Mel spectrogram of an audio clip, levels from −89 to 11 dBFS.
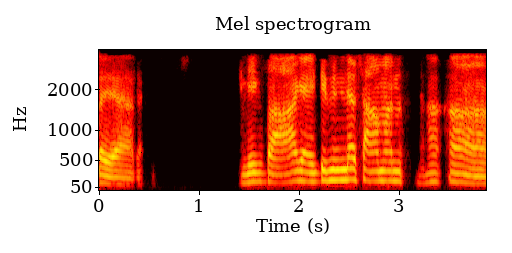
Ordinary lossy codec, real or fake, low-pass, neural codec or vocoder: MP3, 32 kbps; fake; 3.6 kHz; codec, 16 kHz, 8 kbps, FreqCodec, smaller model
